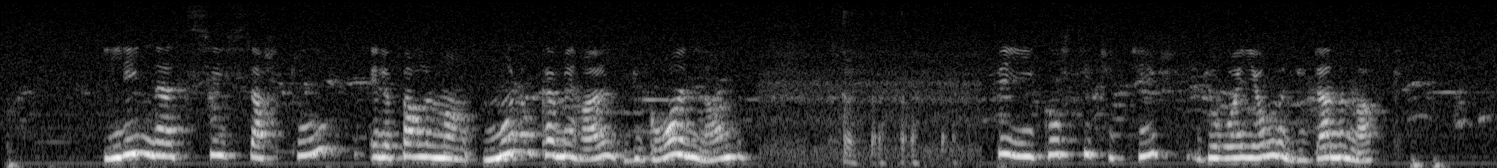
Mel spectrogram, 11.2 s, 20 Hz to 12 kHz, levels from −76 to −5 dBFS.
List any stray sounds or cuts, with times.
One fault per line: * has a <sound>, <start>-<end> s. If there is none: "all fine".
* has a laugh, 5.7-7.3 s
